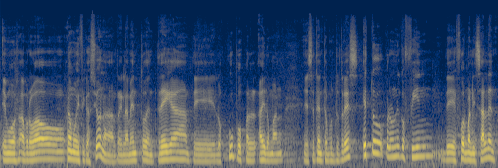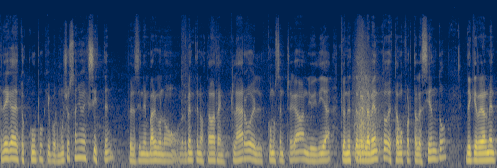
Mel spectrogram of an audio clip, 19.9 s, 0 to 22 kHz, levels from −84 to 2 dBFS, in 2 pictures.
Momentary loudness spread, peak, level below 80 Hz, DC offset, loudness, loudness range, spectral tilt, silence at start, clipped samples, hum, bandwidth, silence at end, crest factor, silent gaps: 9 LU; 0 dBFS; -46 dBFS; 0.1%; -17 LUFS; 5 LU; -7 dB/octave; 0 s; under 0.1%; none; 14 kHz; 0 s; 16 dB; none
